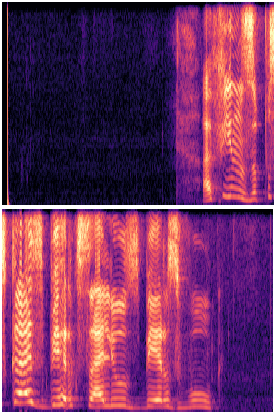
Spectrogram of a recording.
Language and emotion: Russian, positive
